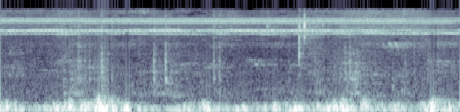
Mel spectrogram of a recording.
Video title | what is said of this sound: Buhay probinsiya | Umaalog na yung sabaw niya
